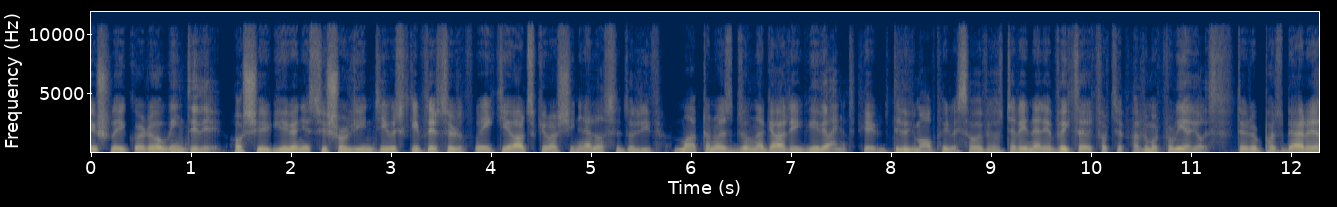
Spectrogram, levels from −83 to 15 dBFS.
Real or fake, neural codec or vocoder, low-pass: fake; codec, 16 kHz in and 24 kHz out, 0.4 kbps, LongCat-Audio-Codec, four codebook decoder; 10.8 kHz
